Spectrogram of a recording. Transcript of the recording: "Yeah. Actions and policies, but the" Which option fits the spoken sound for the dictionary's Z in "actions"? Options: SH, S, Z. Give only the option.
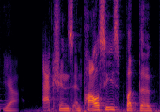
Z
